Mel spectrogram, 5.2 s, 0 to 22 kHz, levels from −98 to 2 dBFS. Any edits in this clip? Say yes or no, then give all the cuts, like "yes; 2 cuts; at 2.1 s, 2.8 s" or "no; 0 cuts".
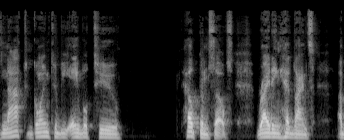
no; 0 cuts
